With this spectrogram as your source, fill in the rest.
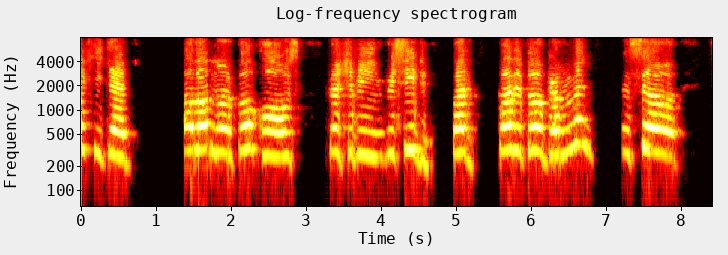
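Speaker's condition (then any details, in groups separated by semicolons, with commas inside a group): Cerebral palsy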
